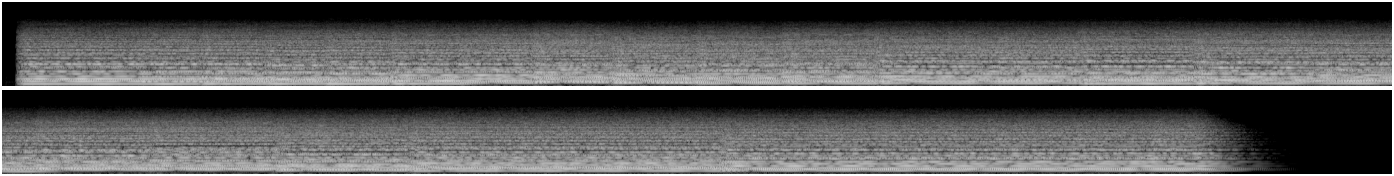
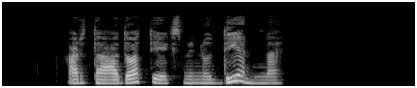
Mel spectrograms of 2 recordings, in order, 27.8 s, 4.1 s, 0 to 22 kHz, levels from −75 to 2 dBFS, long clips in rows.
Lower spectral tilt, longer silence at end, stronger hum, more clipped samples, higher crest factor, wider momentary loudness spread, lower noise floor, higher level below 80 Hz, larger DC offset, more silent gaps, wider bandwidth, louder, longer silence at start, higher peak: about the same, -6 dB/octave vs -6 dB/octave; first, 1.5 s vs 1.35 s; neither; neither; second, 14 dB vs 20 dB; second, 1 LU vs 12 LU; second, -52 dBFS vs -78 dBFS; first, -56 dBFS vs -70 dBFS; neither; neither; second, 10 kHz vs 11.5 kHz; first, -16 LUFS vs -20 LUFS; second, 0.15 s vs 0.65 s; about the same, -4 dBFS vs -2 dBFS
